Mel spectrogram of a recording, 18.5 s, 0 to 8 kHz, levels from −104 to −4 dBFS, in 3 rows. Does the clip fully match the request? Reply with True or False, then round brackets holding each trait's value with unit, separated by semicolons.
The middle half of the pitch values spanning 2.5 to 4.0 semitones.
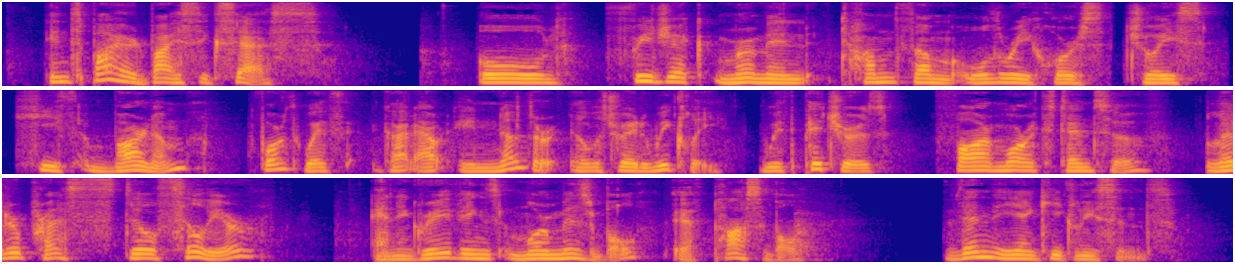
True (3.0 semitones)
